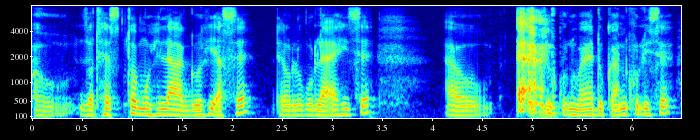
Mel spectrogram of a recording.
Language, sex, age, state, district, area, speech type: Assamese, female, 60+, Assam, Kamrup Metropolitan, rural, spontaneous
